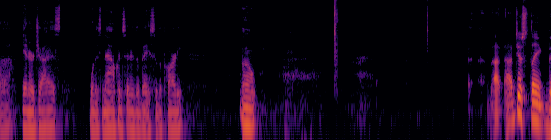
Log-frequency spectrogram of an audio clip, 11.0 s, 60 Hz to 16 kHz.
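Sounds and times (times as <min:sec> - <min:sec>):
man speaking: 0:00.0 - 0:03.7, 0:04.8 - 0:05.2, 0:09.7 - 0:11.0
faint breathing: 0:03.7 - 0:04.5, 0:05.6 - 0:07.6
mouth click: 0:06.6 - 0:06.9.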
